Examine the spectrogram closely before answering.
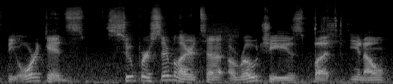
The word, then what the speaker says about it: Orochis: How do you pronounce that? Jesus, Yeah, all these Orochis. names. It's Orochis.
